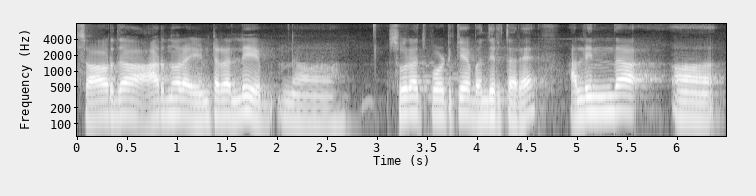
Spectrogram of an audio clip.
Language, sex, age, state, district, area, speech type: Kannada, male, 18-30, Karnataka, Tumkur, rural, spontaneous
